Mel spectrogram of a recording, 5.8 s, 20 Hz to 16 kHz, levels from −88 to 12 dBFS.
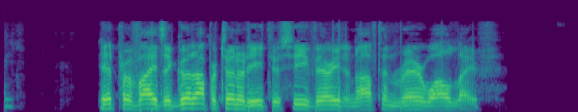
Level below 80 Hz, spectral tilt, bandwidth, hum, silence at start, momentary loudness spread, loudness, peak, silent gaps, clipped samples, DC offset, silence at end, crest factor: -52 dBFS; -4.5 dB/octave; 8 kHz; none; 0.05 s; 6 LU; -15 LUFS; -2 dBFS; 0.28-0.34 s, 0.47-0.53 s, 0.80-0.97 s; under 0.1%; under 0.1%; 1 s; 16 dB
